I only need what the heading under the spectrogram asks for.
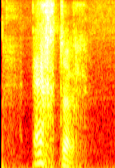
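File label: "echter", Dutch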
